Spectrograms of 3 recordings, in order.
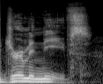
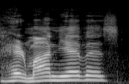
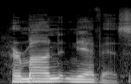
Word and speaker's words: German Nieves: I was like yo I don't care how you say my name it's pronounced hermanes Herman NZ yeah but most people call me they've been calling me German my whole life yeah that's how I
